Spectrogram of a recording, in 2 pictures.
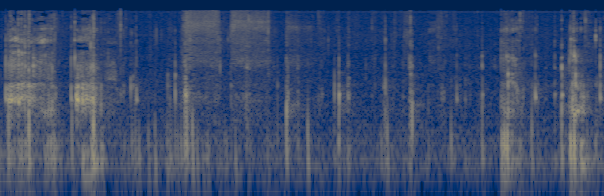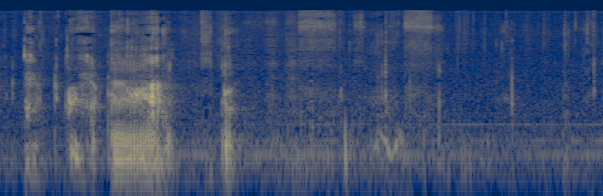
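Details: A male French Bulldog happily chews a bone, making crisp cracks, wet clicks and slurping mouth sounds in uneven bursts, slobbering over a hand; a person speaks softly at the start.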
